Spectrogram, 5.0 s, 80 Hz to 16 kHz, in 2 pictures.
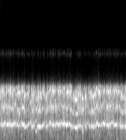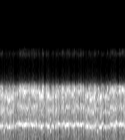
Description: Emergency Alert System (SAME) tones, heard as harsh buzzing bursts. It is heard from 1.1 to 4.7 s.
